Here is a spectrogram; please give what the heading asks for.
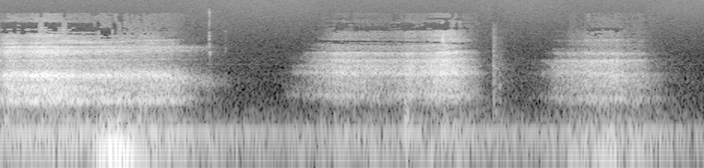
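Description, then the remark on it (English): A quiet yawn: a long breathy exhale followed by two shorter airy breaths, with no talking. “There's another yawn right there.”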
